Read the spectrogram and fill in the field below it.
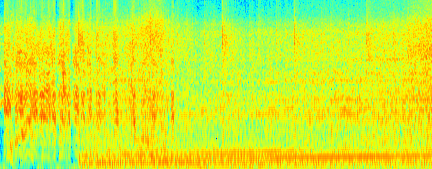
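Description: A car engine hums steadily as a car drives by.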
